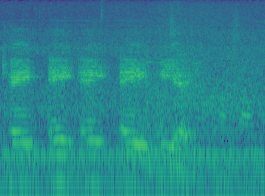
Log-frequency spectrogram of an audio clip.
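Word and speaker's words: Kaʻaʻawa: It's spelled K-A-A-A-V-A. And it's pronounced Ka'a'ava. Pronounce all 3 A's.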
